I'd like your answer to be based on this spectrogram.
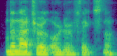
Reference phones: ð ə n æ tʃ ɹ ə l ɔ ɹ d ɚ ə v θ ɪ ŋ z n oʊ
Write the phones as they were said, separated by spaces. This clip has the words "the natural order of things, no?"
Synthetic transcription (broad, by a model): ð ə n æ tʃ ɹ ə l ɔ ɹ d ɚ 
